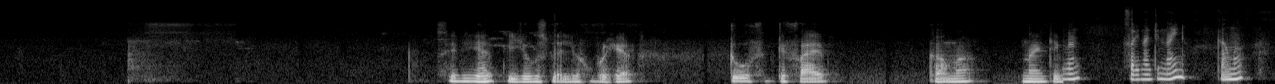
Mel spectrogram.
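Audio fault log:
0.0 to 12.15 s, comfort noise in place of the background, at 0.0–1.27, 2.03–4.07, 6.63–7.27, 8.47–9.27, 9.91–10.19, 10.99–11.23 and 12.07–12.15 s: the real background, about 40 dB below the loudest sound, gives way to steady featureless hiss that steps up or down by a few dB. Likely discontinuous transmission filling pauses with synthetic noise.
1.25 s, onset clipped by the voice detector: about 20 ms of the returning sound is missing, so it starts abruptly. The voice detector was likely slow to reopen.
10.63 s to the end, section at the wrong speed: playback runs 1.84 times too fast, raising pitch by about ten semitones and making everything hurried and high, likely from a mismatched clock.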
